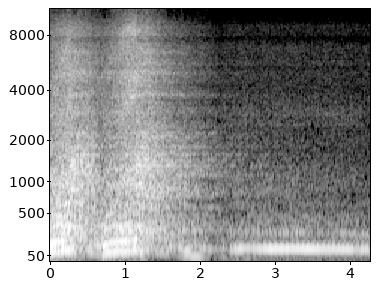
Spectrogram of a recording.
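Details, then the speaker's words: 1993 Volvo 245 turbo wagon, engine torn down after an external head gasket leak, coolant just topped up with distilled water. After the repair it takes a couple of quick blips, then settles to a steady, even idle with no knock or misfire, sounding healthy. "that's healthy though okay this thing is uh sounding great"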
